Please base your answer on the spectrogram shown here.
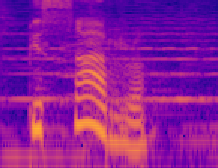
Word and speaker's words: Піссарро: Перечитала уважніше. Інший наголос. Піссарро. Франциско Піссаро іспанський констадор X століття.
